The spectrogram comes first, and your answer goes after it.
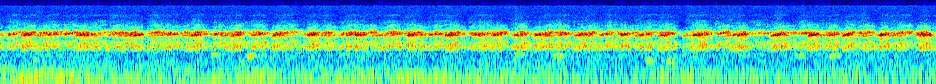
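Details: Rice paddy frogs before transplanting season in early summer form a thick continuous chorus of rapid pulsed calls, with a few softer, lower croaks occasionally breaking through beneath.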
